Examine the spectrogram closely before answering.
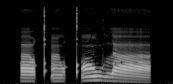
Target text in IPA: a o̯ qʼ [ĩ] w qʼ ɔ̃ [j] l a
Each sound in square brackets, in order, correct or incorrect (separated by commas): incorrect, incorrect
